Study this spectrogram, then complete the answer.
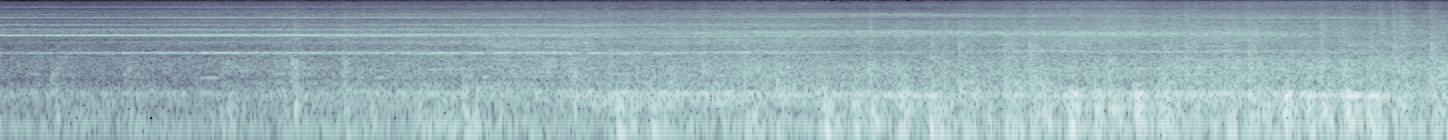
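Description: An electric train pulls into a station with a steady whine and rumble.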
